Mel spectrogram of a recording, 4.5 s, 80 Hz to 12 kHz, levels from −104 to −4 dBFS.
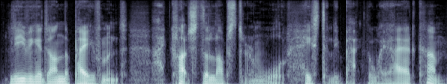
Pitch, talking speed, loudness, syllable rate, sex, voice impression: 85 Hz, 240 wpm, -23 LUFS, 6.5 syllables/s, male, masculine, middle-aged, tensed, powerful, hard, muffled, raspy, cool, intellectual, mature, wild, lively, strict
